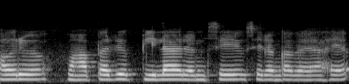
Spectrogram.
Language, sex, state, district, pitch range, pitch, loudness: Hindi, female, Karnataka, Koppal, 215-230 Hz, 225 Hz, -17 LUFS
